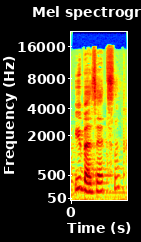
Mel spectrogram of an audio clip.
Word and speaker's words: übersetzen: Der ist im Deutschen sehr viel deutlicher, auch wenn man die Betonung da leicht verschieben muss. Also nicht mehr übersetzen, sondern übersetzen mit dem Boot von einem Sprachufer zum anderen.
